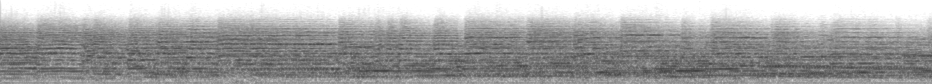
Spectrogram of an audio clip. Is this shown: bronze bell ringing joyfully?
yes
